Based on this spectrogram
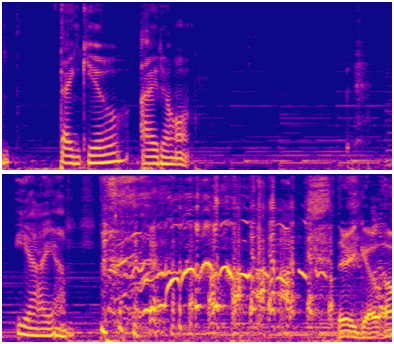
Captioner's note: laughing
